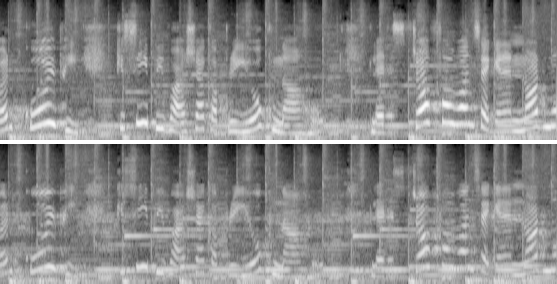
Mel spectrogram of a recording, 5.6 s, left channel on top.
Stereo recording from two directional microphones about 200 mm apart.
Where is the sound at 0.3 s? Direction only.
40° left (ahead or behind).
